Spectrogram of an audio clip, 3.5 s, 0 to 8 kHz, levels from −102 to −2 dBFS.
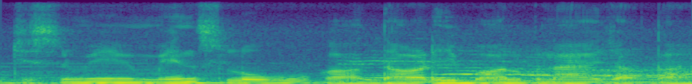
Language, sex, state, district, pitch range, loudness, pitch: Hindi, male, Bihar, Patna, 110-125 Hz, -14 LUFS, 120 Hz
